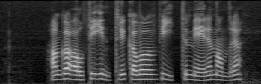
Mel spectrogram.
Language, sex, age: Norwegian, male, 24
